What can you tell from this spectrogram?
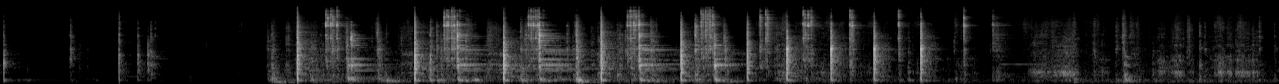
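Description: Metal hand tools clanking and clinking against each other in a rapid, irregular run of knocks with short ringing tones. It starts about three seconds in and thins out near the end.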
